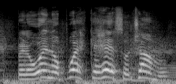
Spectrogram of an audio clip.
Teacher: We've replaced the letter S with a little sigh. We're reminding you that talking needs to be easier by constantly sighing out air from our lungs.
